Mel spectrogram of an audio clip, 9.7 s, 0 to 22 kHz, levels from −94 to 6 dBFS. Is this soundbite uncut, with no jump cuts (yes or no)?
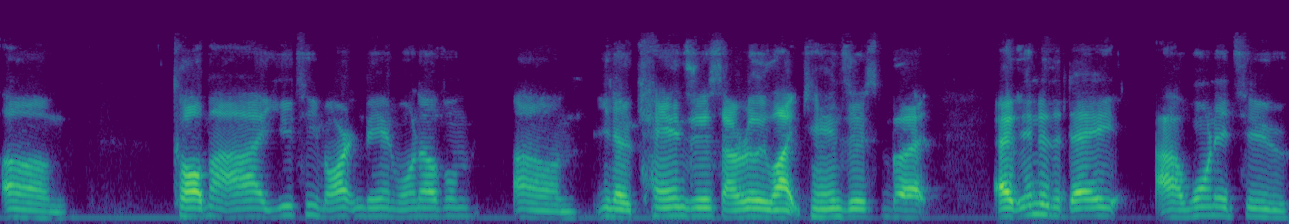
yes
